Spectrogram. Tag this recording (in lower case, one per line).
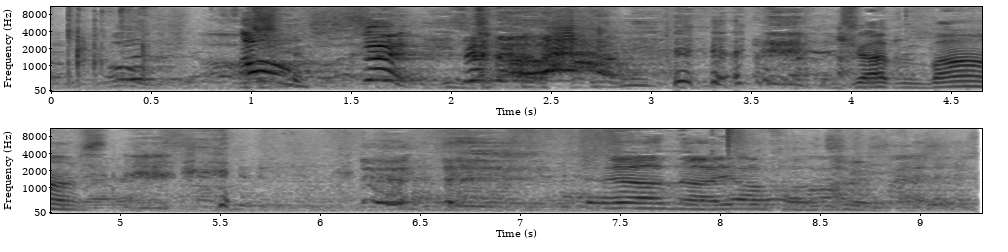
speech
